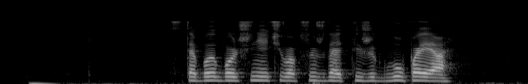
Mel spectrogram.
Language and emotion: Russian, angry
